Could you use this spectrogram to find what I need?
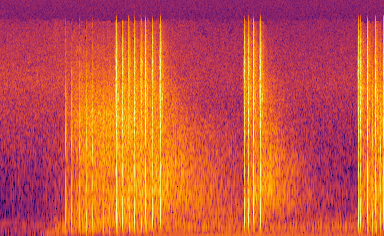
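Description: Rapid bursts of gunfire rattle and echo away.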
